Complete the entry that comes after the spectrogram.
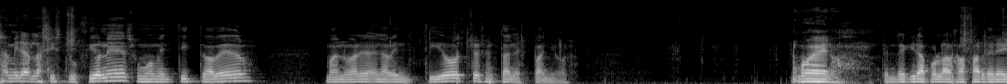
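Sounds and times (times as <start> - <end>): paper pages rustling: 0.0 - 1.0, 3.7 - 8.3, 9.1 - 10.0.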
